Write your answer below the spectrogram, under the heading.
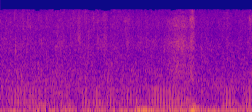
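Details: Domestic cat purring beneath steady rain, a low continuous rumble with fine raindrop patter and occasional brighter splashes across the recording.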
